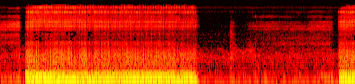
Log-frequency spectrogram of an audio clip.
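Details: A family-pet Shiba Inu expresses affection, not anger, through growling: a deep, buzzing growl of about three and a half seconds, a quiet gap, then another growl beginning at the end.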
